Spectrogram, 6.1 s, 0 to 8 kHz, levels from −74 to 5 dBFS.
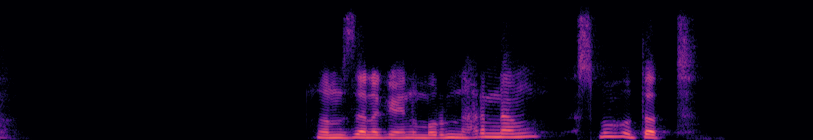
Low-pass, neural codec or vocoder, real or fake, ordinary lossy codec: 7.2 kHz; codec, 16 kHz, about 1 kbps, DyCAST, with the encoder's durations; fake; Opus, 32 kbps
